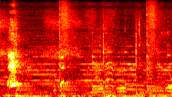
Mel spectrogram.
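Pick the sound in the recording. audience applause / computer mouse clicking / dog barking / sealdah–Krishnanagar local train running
dog barking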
